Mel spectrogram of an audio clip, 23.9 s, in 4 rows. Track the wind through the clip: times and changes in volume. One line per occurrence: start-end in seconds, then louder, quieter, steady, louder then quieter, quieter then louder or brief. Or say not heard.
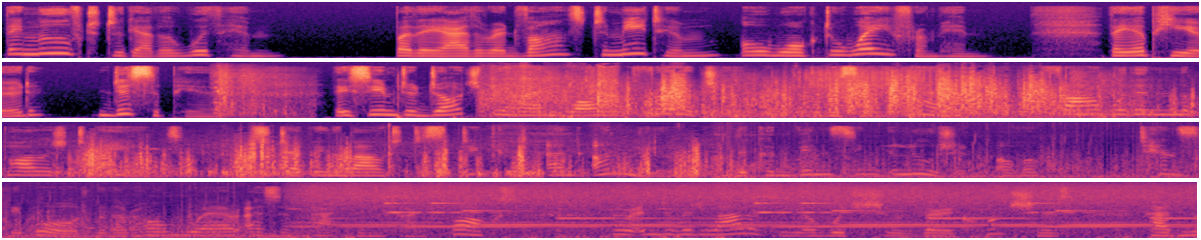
8.3-23.8 quieter.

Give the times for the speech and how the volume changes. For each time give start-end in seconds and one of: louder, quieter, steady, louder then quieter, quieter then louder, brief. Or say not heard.
0.0-23.8 quieter.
